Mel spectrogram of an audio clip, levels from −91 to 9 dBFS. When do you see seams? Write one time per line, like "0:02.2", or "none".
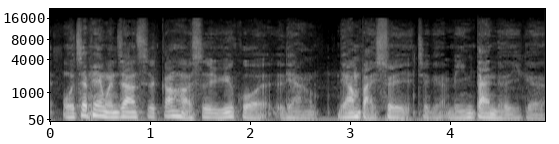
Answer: none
